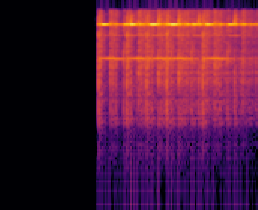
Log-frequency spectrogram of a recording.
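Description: Sound effect of brass cartridges dropping and clinking together: a quick run of sharp metallic clinks with a high ringing tone, starting about a second in and fading away.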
